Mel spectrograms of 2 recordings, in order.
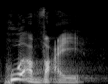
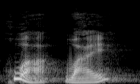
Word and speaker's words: Huawei: Genau, also was ich gesehen habe äh, oder was ich gehört habe, ist, dass sie beide äh, Aussprachen akzeptieren, aber die chinesisch richtige Aussprache ist Huawei.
